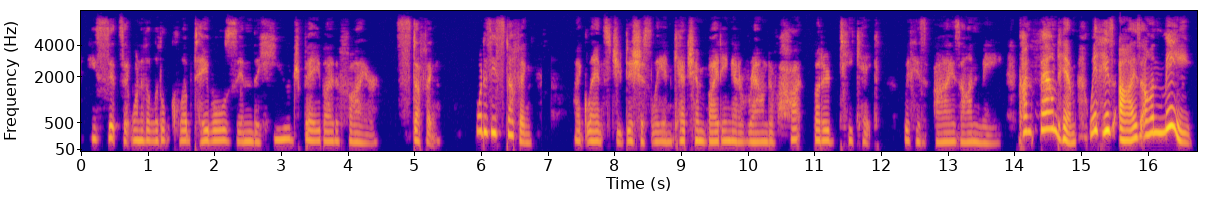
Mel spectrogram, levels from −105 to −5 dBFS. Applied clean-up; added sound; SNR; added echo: none; none; none; none.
